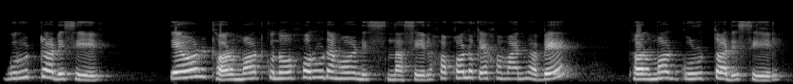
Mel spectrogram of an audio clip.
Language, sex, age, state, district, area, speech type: Assamese, female, 45-60, Assam, Barpeta, rural, spontaneous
